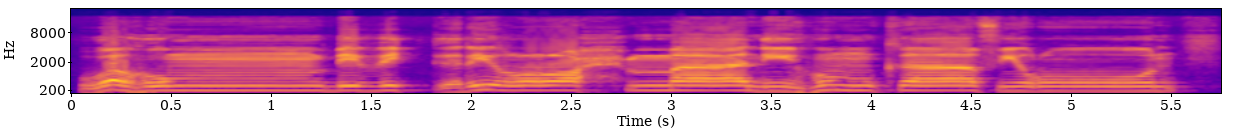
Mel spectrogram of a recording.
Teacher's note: یہاں پر آپ غور کریں میم ساکن کے بعد با ہے تو یہاں پر کیا ہوگا؟ اخفاء شفوی، یعنی یہاں پر بھی ہم غنہ کریں گے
